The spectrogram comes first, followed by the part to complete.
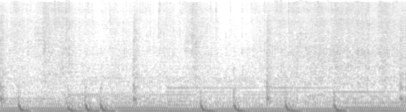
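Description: A thin plastic packaging bag crinkling and rustling, with scattered light clicks, as an aquarium egg tumbler is pulled out of it, over soft background music.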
